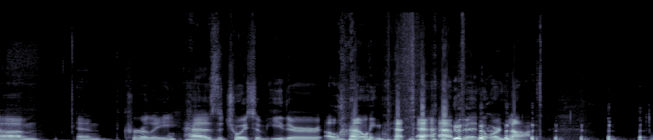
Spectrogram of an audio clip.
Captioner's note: laugh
